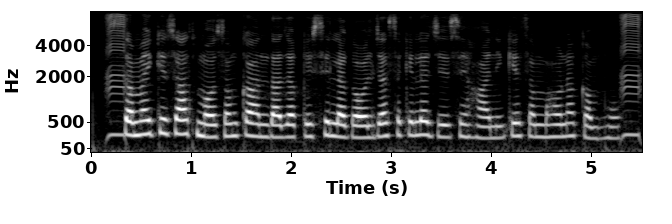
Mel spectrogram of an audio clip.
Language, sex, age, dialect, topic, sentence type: Bhojpuri, female, 41-45, Western, agriculture, question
